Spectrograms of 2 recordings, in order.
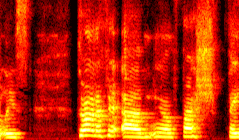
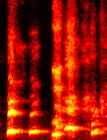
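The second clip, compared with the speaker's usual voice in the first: light high laugh; amused laugh; 4 dB quieter than usual. Real, not acted. Host laughing at her son's tears, light high laugh. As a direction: laugh at the absurdity.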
